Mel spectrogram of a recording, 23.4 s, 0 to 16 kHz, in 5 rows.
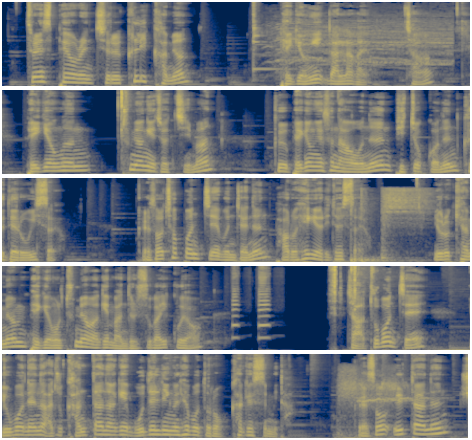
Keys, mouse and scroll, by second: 2.4 click, 4.1 click, 5.5 click, 6.5 click, 6.8 middle click, 8.8-10.0 middle drag, 10.2 click, 21.0 KP_0, 21.8 click, 21.9 middle click.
